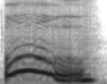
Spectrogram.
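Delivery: high, drawn-out ooh; a delighted gasp at the hit; long rising ooh; impressed ooh. Real, not acted. Reacting to a shove.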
